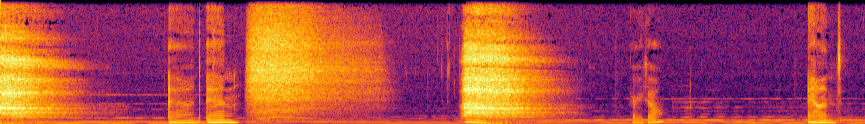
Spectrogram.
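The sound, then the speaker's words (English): Slow, deep breathing in a breathing exercise: a long airy inhale through the nose followed by a sighing exhale, repeated, heard over a steady low drone with a few short tonal blips. “And just taking a nice deep breath in through the nose and out.”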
